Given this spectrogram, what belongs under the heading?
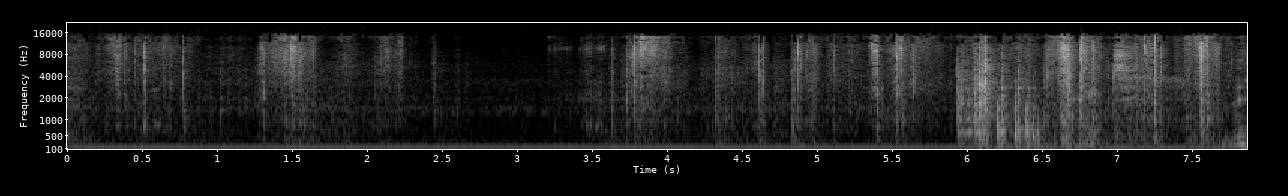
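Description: Scissors trim paper close by, quiet snips and faint papery crinkles scattered over a steady low electrical hum, growing busier and louder toward the end.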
